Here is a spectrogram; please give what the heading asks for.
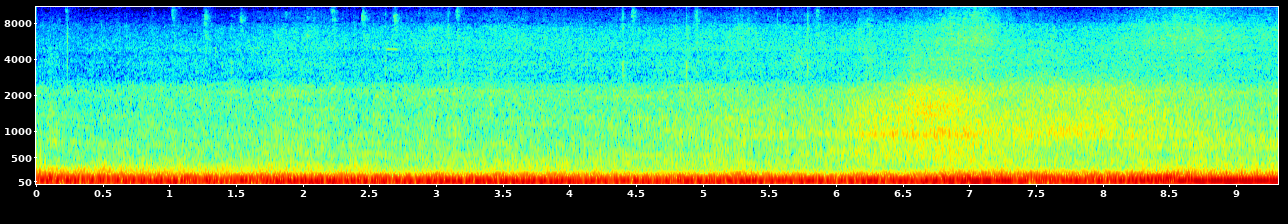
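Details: First start-up of a high-mileage 21-year-old GMT800 Chevy Silverado/GMC Sierra 1500 V8 with used long-tube headers just installed: deep, steady rumble, brief throttle rise near the end, even firing, no ticks or knocks; normal.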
